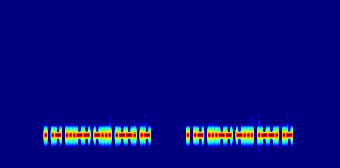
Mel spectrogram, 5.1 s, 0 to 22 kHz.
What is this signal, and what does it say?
Morse code, heard as a keyed tone, about 41 wpm, 700 Hz. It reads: EA3BPA EA3BPA
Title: DXCC-100 Call Signs - 6 Characters - Repeated 2x - 45wpm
